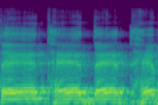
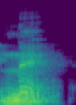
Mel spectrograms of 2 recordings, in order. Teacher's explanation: आपकी जीभ दांतों को स्पर्श कर रही है लेकिन गौर कीजिए जब आप न का उच्चारण कर रहे होते हैं तो जीभ दांत नहीं बल्कि मसूड़े को स्पर्श करती है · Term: वर्त से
